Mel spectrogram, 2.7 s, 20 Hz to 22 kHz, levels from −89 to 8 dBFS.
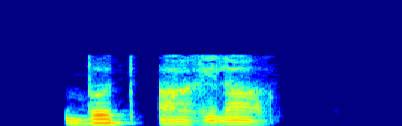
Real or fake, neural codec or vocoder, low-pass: real; none; 3.6 kHz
